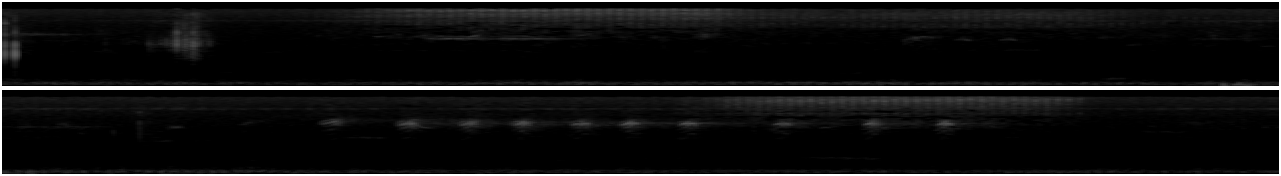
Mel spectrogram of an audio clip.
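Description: A bird calling in a quick run of about eight short, high notes, a few a second, in the last third. There is a steady low rumble throughout, and a couple of light crunches, like footsteps in dry grass, at the start.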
